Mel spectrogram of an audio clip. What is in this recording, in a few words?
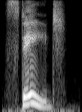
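"stage", British English; gcompris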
